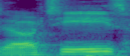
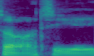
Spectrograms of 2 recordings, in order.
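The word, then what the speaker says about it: RTÉ: She's RTE's finest. I always like that. Caroline Erskine. I can't do it, but I always like the way Irish people pronounce RTE, because they don't say RTE, they always say RTE.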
